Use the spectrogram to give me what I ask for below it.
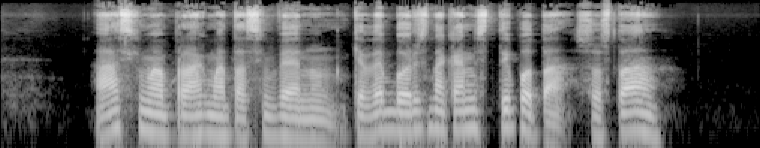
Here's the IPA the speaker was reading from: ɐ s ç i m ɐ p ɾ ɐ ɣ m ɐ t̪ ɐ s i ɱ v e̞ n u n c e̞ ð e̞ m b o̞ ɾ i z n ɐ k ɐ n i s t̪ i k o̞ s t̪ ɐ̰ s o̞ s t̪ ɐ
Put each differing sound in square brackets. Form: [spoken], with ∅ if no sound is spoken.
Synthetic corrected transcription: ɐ s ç i m ɐ p ɾ ɐ ɣ m ɐ t̪ ɐ s i ɱ v e̞ n u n c e̞ ð e̞ m b o̞ ɾ i z n ɐ k ɐ n i s t̪ i [p] o̞ [∅] t̪ ɐ̰ s o̞ s t̪ ɐ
